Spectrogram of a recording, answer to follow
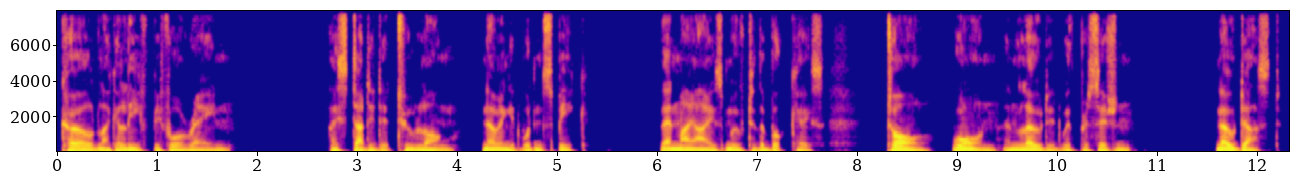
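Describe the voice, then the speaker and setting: A man narrates a detective story in the first person with a measured, literary, reflective delivery and a husky, rumbling low voice. The studio-quality recording has no room sound.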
